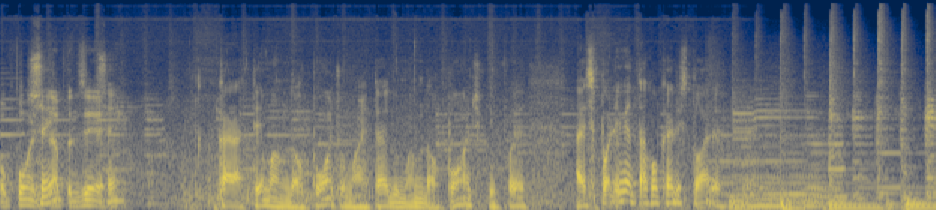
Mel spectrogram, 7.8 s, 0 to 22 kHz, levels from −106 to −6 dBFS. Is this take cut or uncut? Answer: cut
